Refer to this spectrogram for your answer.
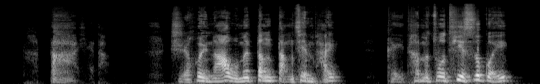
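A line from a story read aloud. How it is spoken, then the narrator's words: Low muttered curse. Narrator (Chinese): 张广川低声骂了一句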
